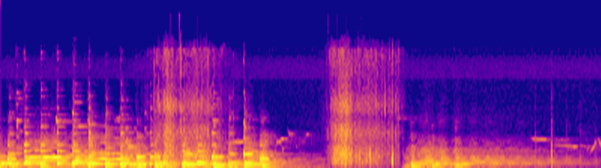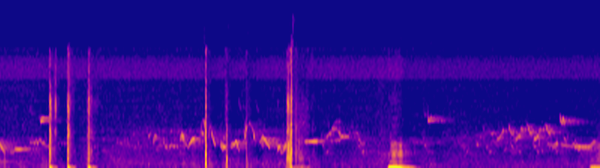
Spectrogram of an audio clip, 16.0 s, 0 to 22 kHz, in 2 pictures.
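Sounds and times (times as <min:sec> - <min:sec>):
birds chirping: 0:07.0 - 0:16.0
sharp knocks: 0:08.6 - 0:09.3.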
